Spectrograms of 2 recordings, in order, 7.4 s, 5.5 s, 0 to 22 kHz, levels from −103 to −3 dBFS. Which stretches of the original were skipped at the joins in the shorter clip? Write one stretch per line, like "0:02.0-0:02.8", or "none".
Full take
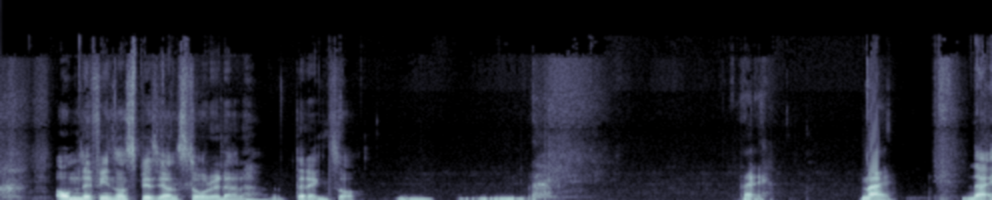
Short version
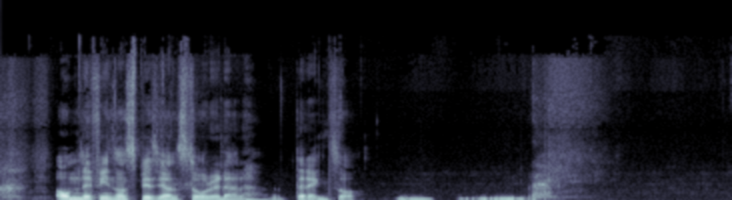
none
